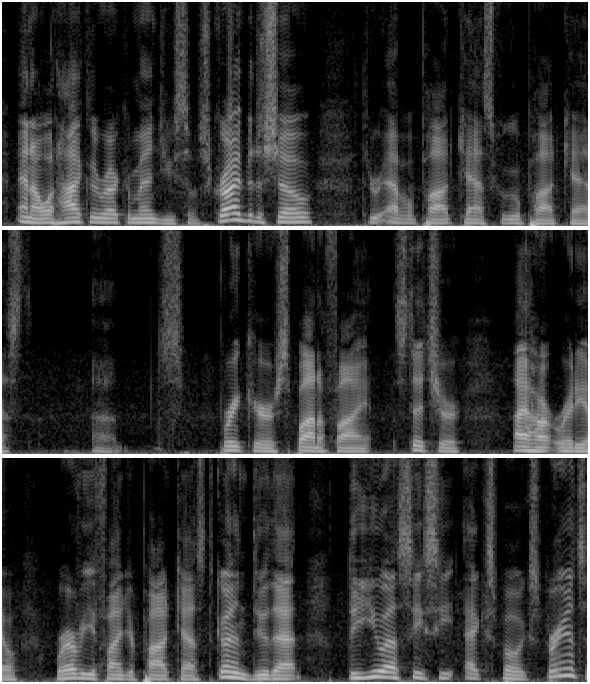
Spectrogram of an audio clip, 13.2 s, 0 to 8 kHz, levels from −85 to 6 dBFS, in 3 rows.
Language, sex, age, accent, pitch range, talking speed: English, male, 50-69, American, 125-170 Hz, 155 wpm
